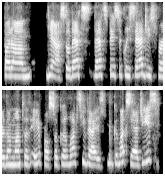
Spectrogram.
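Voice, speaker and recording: A woman astrologer giving a casual horoscope reading, informal and halting as she thinks aloud. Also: high voice, steady tone, muffled recording, slight background noise. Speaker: guest astrologer.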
